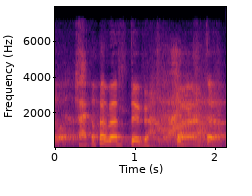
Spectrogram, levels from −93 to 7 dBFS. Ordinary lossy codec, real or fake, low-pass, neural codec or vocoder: none; fake; 7.2 kHz; codec, 16 kHz, 0.8 kbps, ZipCodec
